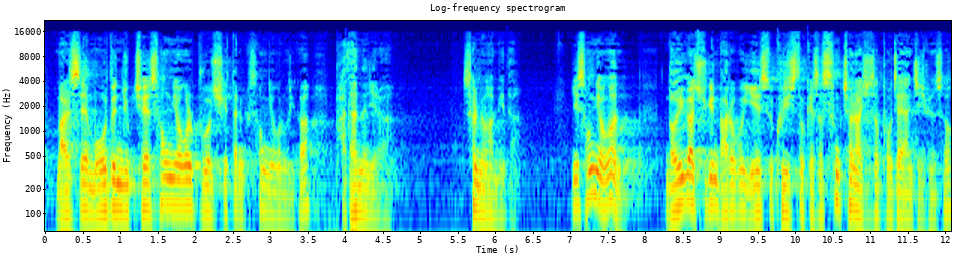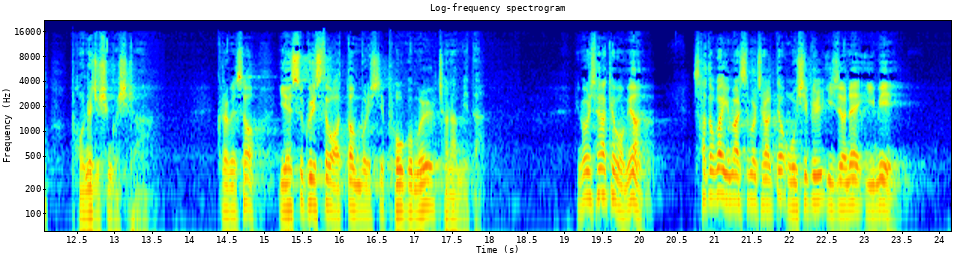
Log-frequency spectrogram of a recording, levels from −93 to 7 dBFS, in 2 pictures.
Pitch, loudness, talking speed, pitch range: 115 Hz, -22 LUFS, 295 characters per minute, 95-130 Hz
